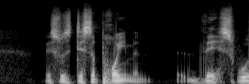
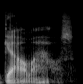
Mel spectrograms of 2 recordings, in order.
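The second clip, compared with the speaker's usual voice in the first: calm, quiet order; 2 semitones lower, 9 dB quieter than usual. Retold or imitated. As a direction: say it coldly calm, no raising. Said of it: "calmly kick her out of my house".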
